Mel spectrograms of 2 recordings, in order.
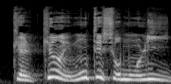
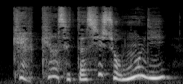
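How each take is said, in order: First: Very loud, booming bear; Papa Bear's big voice. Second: Mama Bear's gentle voice. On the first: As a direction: roar it as an indignant papa bear. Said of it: "dit papa ours d'une très grosse voix". (très grosse voix de papa ours, tonnante) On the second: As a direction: keep it gentle, in a higher pitch. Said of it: "dit maman ours d'une voix toujours douce". (voix douce de maman ours, plus aiguë) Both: A narrator's reading.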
